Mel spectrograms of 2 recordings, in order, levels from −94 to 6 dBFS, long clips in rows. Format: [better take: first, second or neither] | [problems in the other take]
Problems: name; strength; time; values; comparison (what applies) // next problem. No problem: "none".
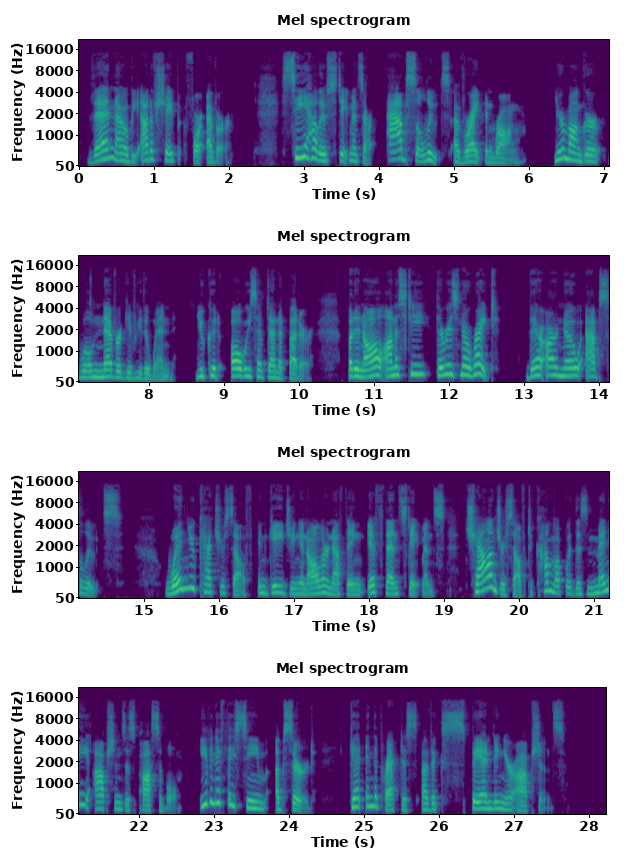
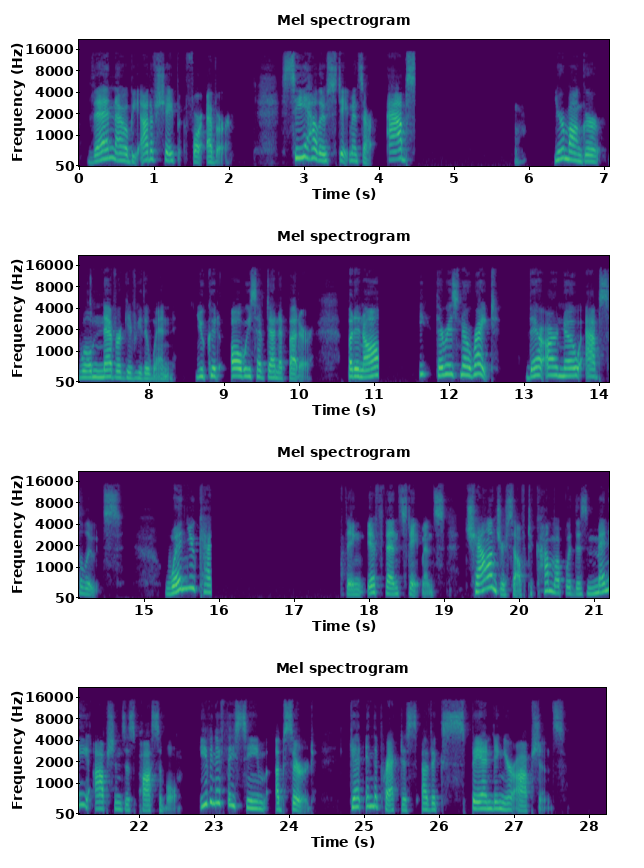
first | audio cutting out; at 4.5 s for 1.5 s, at 11 s for 0.5 s and at 16 s for 1.5 s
